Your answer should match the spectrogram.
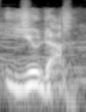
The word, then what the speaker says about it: Judah: were called Benjamin and Judah more properly pronounced yudah because we didn't get the harder sound to the Jay until about 200 years ago so this is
